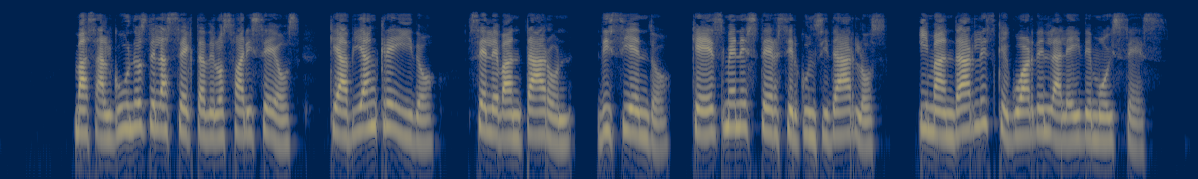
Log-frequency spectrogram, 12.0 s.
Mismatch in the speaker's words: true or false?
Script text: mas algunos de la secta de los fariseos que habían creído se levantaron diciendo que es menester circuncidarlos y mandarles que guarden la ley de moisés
false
